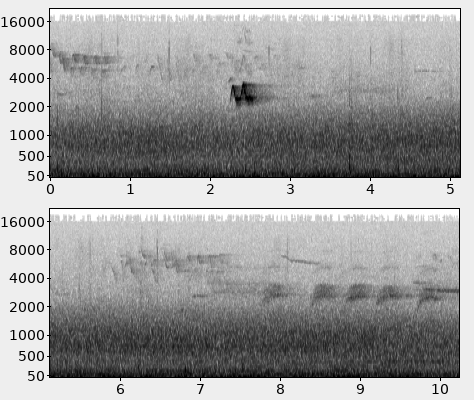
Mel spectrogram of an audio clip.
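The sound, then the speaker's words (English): A great crested flycatcher gives one sharp, rising whistled call, followed later by a few fainter, similar notes, all over steady outdoor background noise. “There's a great crested flycatcher.”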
